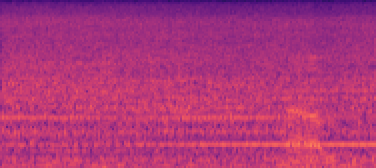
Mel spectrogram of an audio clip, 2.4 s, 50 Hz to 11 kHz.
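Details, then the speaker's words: 1978 Corvette electric cooling fans running after a melted fan relay connector on the main power wire was pushed back on, a temporary fix pending a new harness: steady whooshing fan roar with an even hum, no rattle or surging; normal operation. "Alright, as you can see, we got fans now, or you can hear them running."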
